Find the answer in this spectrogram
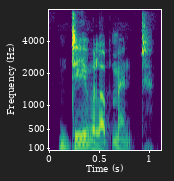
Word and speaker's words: development: The correct form of pronunciation is development.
